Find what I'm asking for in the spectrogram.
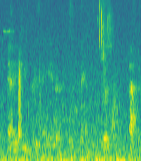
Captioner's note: speaking off mic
